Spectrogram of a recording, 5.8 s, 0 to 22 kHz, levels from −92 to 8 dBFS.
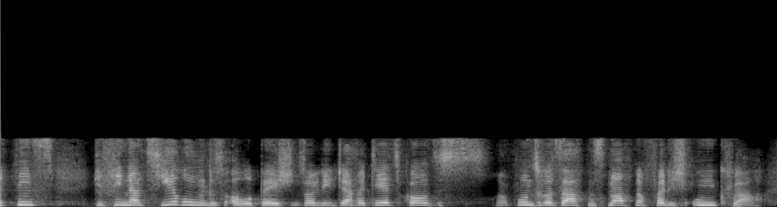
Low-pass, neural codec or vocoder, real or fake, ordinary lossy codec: none; codec, 16 kHz, 1.1 kbps, Voila-Tokenizer; fake; none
